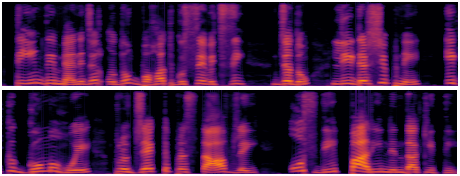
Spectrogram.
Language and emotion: Punjabi, angry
